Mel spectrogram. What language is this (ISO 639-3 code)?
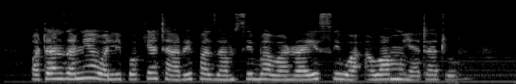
swa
